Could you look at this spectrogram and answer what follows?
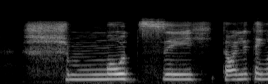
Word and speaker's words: schmutzig: Ahn, ele tem o som do X, tá? Por exemplo, Sprache, schmutzig. Então, ele tem o som do X, tá? Sprache, schmutzig.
